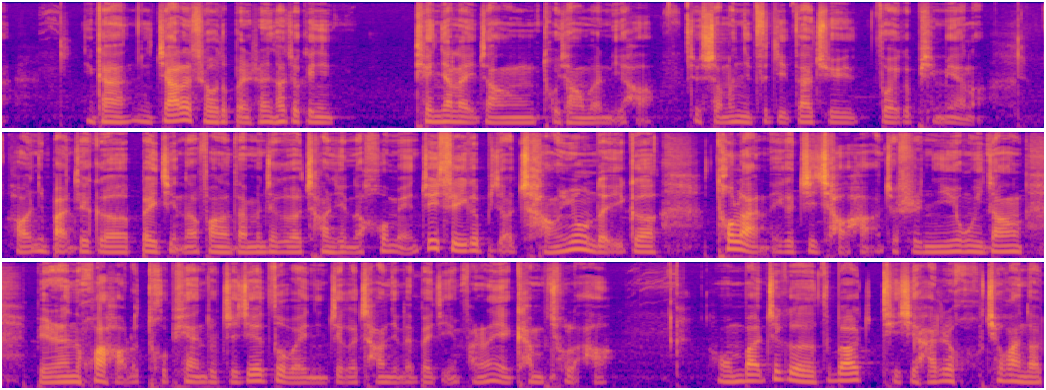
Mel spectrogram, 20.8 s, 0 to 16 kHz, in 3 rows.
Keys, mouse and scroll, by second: 0.0 g, 1.9-2.3 drag, 2.3 g, 4.2 KP_0, 5.4 g, 6.8 s, 8.0 g, 13.2 g, 14.4-15.1 scroll down 4, 15.1-18.0 middle drag, 18.0 KP_7, 18.1 g, 18.9 g, 19.8-20.8 drag.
